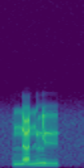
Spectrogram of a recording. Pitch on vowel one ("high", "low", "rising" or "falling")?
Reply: rising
